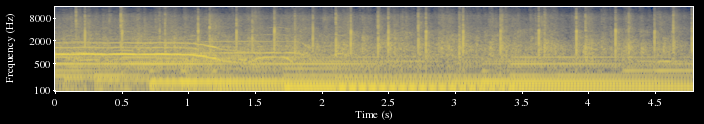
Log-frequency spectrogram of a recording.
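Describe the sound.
A church audience claps loudly and steadily throughout in response to a reading of Psalm 47 before praise, while voices shout and whoop over the applause, with a sustained cry early on that slides down in pitch.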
